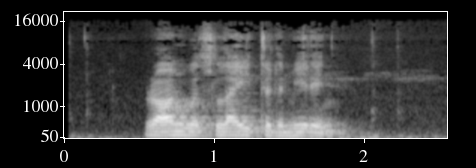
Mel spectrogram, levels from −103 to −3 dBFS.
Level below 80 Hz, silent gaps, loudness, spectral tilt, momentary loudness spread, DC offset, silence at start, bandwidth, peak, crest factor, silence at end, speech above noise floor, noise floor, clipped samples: -50 dBFS; none; -20 LUFS; -5.5 dB/octave; 11 LU; under 0.1%; 0.55 s; 16 kHz; -2 dBFS; 18 dB; 0.25 s; 32 dB; -51 dBFS; under 0.1%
